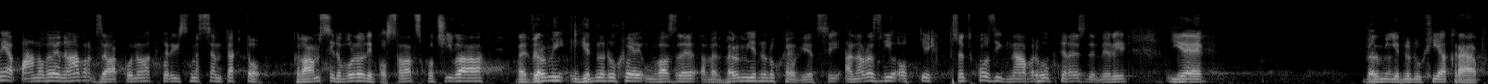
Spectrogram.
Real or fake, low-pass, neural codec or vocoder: fake; 10.8 kHz; codec, 24 kHz, 1.5 kbps, HILCodec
